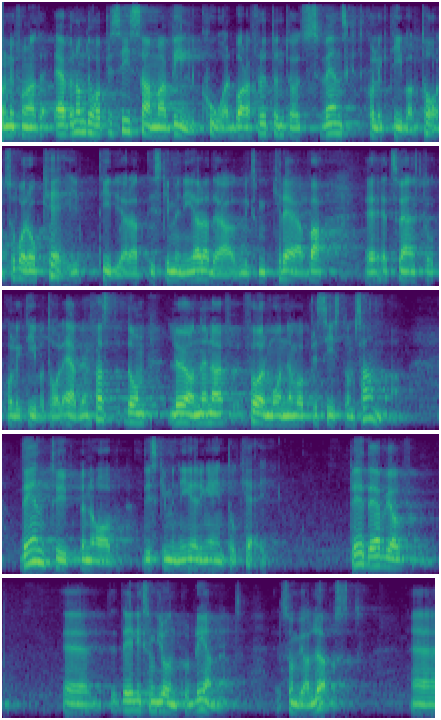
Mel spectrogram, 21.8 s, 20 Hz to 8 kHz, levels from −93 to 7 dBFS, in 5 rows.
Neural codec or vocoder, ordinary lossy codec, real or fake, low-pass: none; none; real; 7.2 kHz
